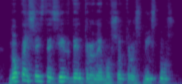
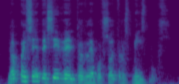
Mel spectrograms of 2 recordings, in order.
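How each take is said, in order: No difference in how they are said.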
